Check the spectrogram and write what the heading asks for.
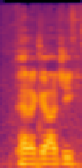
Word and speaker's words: pedagogy: Yeah, one of the things that a lot of us have appreciated about Greg is, you know, his approach to pedagogy. Am I pronouncing that word right? – Yeah. – Pedagogy? – Yes.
